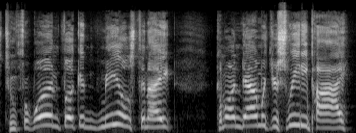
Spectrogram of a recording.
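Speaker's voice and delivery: high, cheesy announcer parody; mock ad voice. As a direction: ham up the sappy Valentine commercial. Mocking Valentine's commercials.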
